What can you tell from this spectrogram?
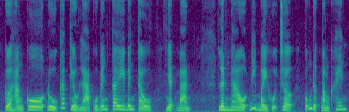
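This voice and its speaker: A woman narrating a memoir in a slow, measured, mournful reading voice. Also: medium pitch, a little mellow, no echo. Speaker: audiobook narrator.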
